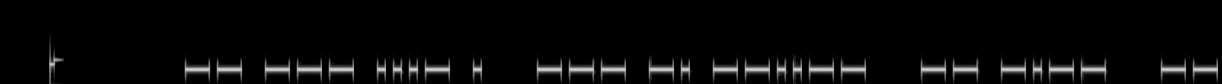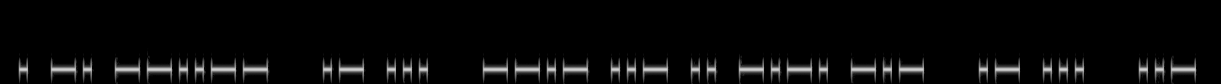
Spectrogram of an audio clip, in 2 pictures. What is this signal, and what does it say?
Morse code, heard as a keyed tone, about 15 wpm, 700 Hz. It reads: MOVE ON, MY MEN, AS QUICK AS U
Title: Sentences from Top 500 Words and Abbreviations 15wpm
